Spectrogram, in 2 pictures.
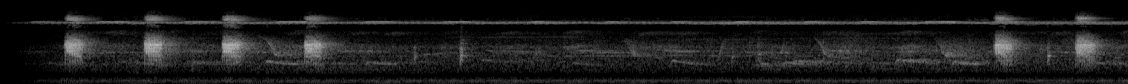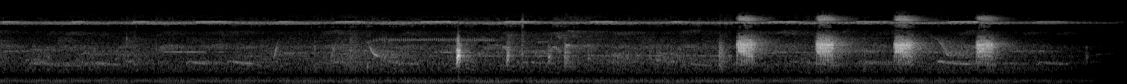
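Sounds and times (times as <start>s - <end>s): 
Black-Bellied Gnateater in S. America: 0.6s - 3.9s, 7.6s - 21.8s.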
